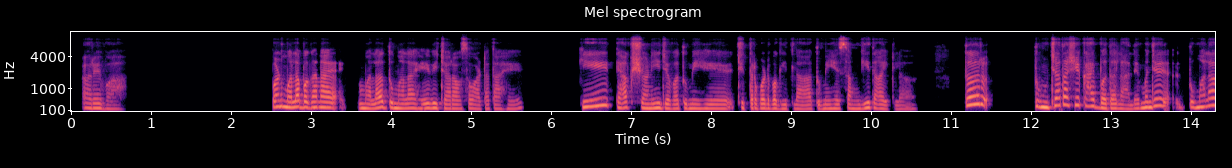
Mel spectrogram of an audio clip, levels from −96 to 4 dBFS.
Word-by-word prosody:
अरे 195 -1 -2
वाह! 165 -2 -11 1.8
पण 250 +1 +4
मला 230 +1 +6
बघा 230 -1 +3
ना, 225 -1 +4
ये 210 - -3 0.3
मला 190 +3 +2
तुम्हाला 190 -2 +1
हे 190 0 -1
विचारावसं 180 -2 -2
वाटत 170 0 -8
आहे, 165 +1 -9 0.8
की 270 +6 +3
त्या 210 +1 +1
क्षणी 195 -1 +3
जेव्हा 180 -2 -2
तुम्ही 180 -1 -2
हे 175 -1 -4
चित्रपट 185 -2 -1
बघितला, 165 -2 -4
तुम्ही 170 +2 -4
हे 175 - -2
संगीत 180 +4 +1
ऐकलं, 155 -3 -7 0.7
तर 345 +2 +6 0.6
तुमच्यात 255 +7 +5
असे 320 -1 +3
काय 275 -1 +1
बदल 185 -2 +1
आले? 165 +2 -6
म्हणजे 225 +8 +3 0.3
तुम्हाला 240 +7 +2
185 Hz, 140 wpm, -28 LUFS, 175-225 Hz, 1.8 s, मला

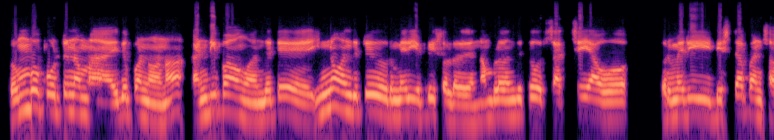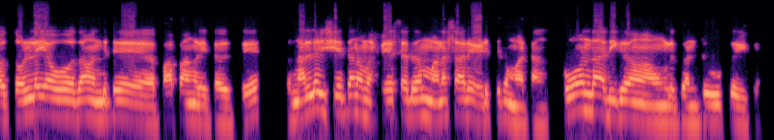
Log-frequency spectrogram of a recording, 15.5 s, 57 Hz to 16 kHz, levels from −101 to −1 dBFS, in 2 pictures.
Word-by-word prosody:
ரொம்ப 200 +7 +2
போட்டு 180 0 -1
நம்ம 160 -3 -1 0.3
இது 160 - -1
பண்ணோனா, 130 -6 0 0.2
கண்டிப்பா 180 +5 0
அவுங்க 140 -4 -1
வந்துட்டு 140 +5 +1 0.4
இன்னும் 205 +3 +1
வந்துட்டு 180 0 0
ஒரு 145 -1 -1
மெரி 150 +1 +3
எப்டி 155 +2 -2
சொல்றது? 120 -3 0
நம்பள 145 +3 -1
வந்துட்டு 150 +2 -3
ஒரு - - -15
சர்ச்சையாவோ, 145 -5 +1 0.5
ஒருமாரி 150 +2 +2 0.2
டிஸ்டர்பன்ஸா 155 -3 -1 0.2
தொல்லையாவோ 155 0 +2 0.2
தான் 150 - +1
வந்துட்டு 140 +1 0 0.5
பாப்பாங்களே 130 -2 0
தவிர்த்து, 110 +3 -1 0.4
ஒரு 130 - -3
நல்ல 175 +6 +3
விஷயத்த 175 0 +1
நம்ம 145 -3 0 0.2
பேசுறத 145 +1 0 0.2
மனசார 140 +2 0
எடுத்துக்க 125 -2 -4
மாட்டாங்க. 105 -2 -4 0.2
ஃபோன் 185 +4 0
தான் - - +2
அதிகம் 140 -3 +2
அவுங்களுக்கு 115 -1 -1
வந்துட்டு 115 +2 -3
ஊக்குவிக்கும். 115 -3 -4
145 Hz, 150 wpm, -23 LUFS, 130-165 Hz, 0.5 s, மெரி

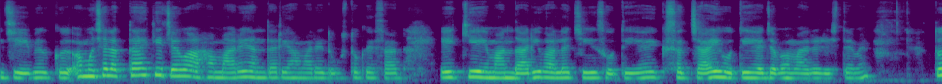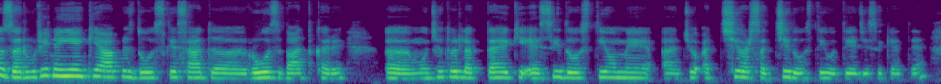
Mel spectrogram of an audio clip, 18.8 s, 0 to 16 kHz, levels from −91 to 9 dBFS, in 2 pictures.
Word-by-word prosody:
जी, 195 -2 0
बिल्कुल, 195 -1 -2
और 245 - -2
मुझे 255 +2 +3
लगता 265 +1 0
है 290 0 +2
कि 295 0 -1
जब 260 -2 +1
आ 240 -3 +1
हमारे 210 +1 -2
अंदर 205 -1 -4
या 195 - -5
हमारे 195 0 -6
दोस्तों 190 +2 -10
के 200 0 -7
साथ 185 +1 -12
एक 215 +1 0
ये 225 - +6
ईमानदारी 195 0 +1
वाला 200 -1 0
चीज़ 195 0 -2
होती 180 +2 -3
है, 195 +2 -2
एक 210 0 -6
सच्चाई 195 +1 0
होती 200 -1 +1
है 190 -1 +1
जब 185 -1 -1
हमारे 185 -1 -3
रिश्ते 175 +2 -7
में, 200 +6 -7 0.7
तो 285 0 +5
ज़रूरी 220 +2 +3
नहीं 260 -1 +8
है 260 -1 +7
कि 255 0 +2
आप 225 0 -2
इस 225 -2 +1
दोस्त 200 0 0
के 220 - +2
साथ 205 -2 -2
अ, 180 -2 -1
रोज़ 205 0 +6
बात 185 -1 -2
करें। 185 0 -2 0.4
अ, - - -1 0.3
मुझे 190 +3 -3
तो 225 0 +1
लगता 200 -2 0
है 205 0 +3
कि 200 - -3
ऐसी 185 +5 -2
दोस्तियों 205 +2 +1
में 200 -2 -1
अ, 180 0 -10
जो 205 - -1
अच्छी 195 +5 -2
और 220 -1 +3
सच्ची 195 +1 -1
दोस्ती 190 - 0
होती 365 -1 -1
है 365 - +1
जिसे 355 +1 -6
कहते 180 - -9
हैं 240 +7 -12
200 Hz, 205 wpm, -20 LUFS, 190-220 Hz, 0.7 s, नहीं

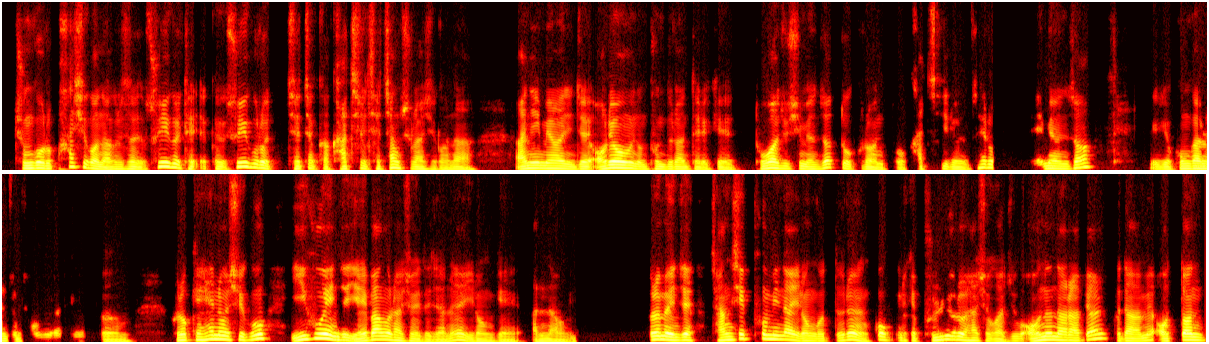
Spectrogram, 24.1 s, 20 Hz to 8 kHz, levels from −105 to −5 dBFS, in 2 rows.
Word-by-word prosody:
중고로 130 -1 +2
파시거나 140 - -1
그래서 100 -1 -3
수익을 200 -6 +2
대 105 - -5
그 105 - -4
수익으로 180 -8 +1 0.2
재창 110 -1 -5
그니까 - - -7
가치를 - - -5
재창출하시거나 95 - -4 0.4
아니면 125 +2 +3
인제 100 +1 0
어려운 135 -10 +6
분들한테 100 -3 -3
이렇게 85 0 -5 0.2
도와주시면서 115 +2 0
또 110 -5 -4
그런 90 -4 -4
또 - - -8
가치를 95 -6 -7
새롭게 155 0 -2 0.5
내면서 120 - 0 0.6
이게 95 0 -4
공간을 115 +3 +1
좀 90 - -7
정리가 - - -11
되게끔 80 0 -8 0.4
그렇게 135 +3 0
해 160 +5 +2
놓으시고 175 +3 +2 0.2
이후에 180 - +7
인제 135 -7 +1
예방을 150 +10 +4
하셔야 105 -5 -2
되잖아요, 85 - -2
이런 90 - -4
게 75 -3 -6
안 80 +3 -5
나오게. 75 -4 -6 0.8
그러면 160 -2 +7
인제 135 -2 +3 0.2
장식품이나 175 +4 +1
이런 115 -3 0
것들은 120 - 0
꼭 155 -2 0
이렇게 115 -2 -6
분류를 145 0 0
하셔 110 -4 -4
가지고 100 +3 -2
어느 145 +6 +4
나라 130 -6 +2
별 200 +5 0
그다음에 110 +3 -1
어떤 135 +6 +3
120 Hz, 370 characters per minute, -23 LUFS, 95-150 Hz, 0.8 s, 이후에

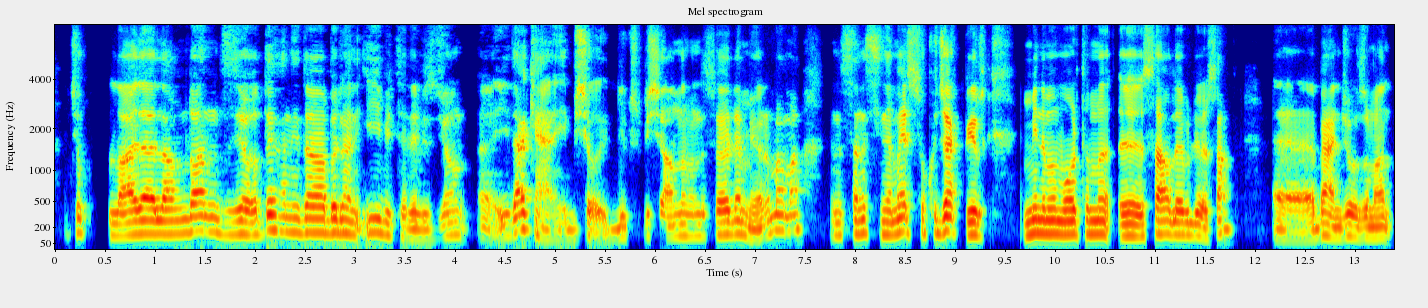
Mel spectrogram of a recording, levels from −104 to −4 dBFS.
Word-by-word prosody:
çok 145 +1 -9 0.2
lay 120 +2 +3
lay 135 0 +6
lamdan 145 +3 +1
ziyade, 130 +4 +1
hani, 150 -3 -5
daha, 145 -1 +3
böyle, 145 0 +3
hani, 135 -3 -1
iyi 145 -2 -3
bir 115 - -5
televizyon, 95 +4 -6
eee, - - -7
iyi - - -5
derken, - - +1 0.2
bir 85 - -8
şe - - -1
o - - -2
lüks - - -8
bir - - -7
şey - - -3
anlamında 115 +1 -4
söylemiyorum 125 - -1
ama 165 0 -4 0.3
insanı 135 +4 -3
sinemaya 135 +2 0
sokacak 150 +1 +1
bir 125 -2 +4 0.4
minimum 135 +1 +4
ortamı, 130 0 +3
ııı, 115 -1 +4
sağlayabiliyorsan, 125 - +1 0.4
eee, 75 0 -1
bence 105 +2 +2
o 110 - +1
zaman, 100 0 -1
130 Hz, 160 wpm, -24 LUFS, 115-140 Hz, 0.4 s, lay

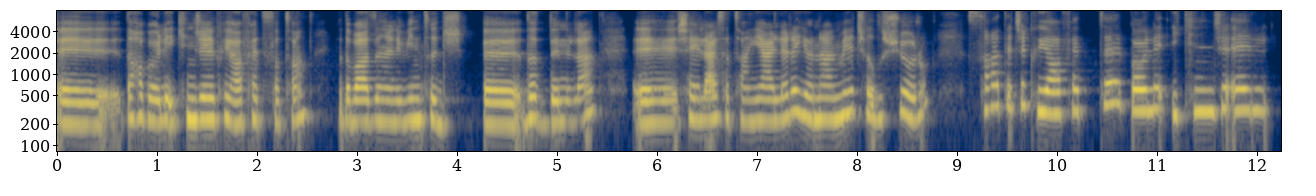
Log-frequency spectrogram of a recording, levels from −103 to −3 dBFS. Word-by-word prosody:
eee, 205 - +1
daha 240 +1 -2
böyle 225 0 +2
2'nci 230 +3 +2
el 235 - +4
kıyafet 230 -1 -2
satan 225 +4 -5 0.3
ya - - -7
da 220 - +1
bazen, 220 0 +4
hani 215 0 -4
vintage 230 -3 -1 0.3
eee, 200 0 +3
da 240 -4 0
denilen, 220 +6 -2 0.4
eee, 215 +1 +1
şeyler 235 0 0
satan 240 -2 -6
yerlere 225 +5 0
yönelmeye 245 +2 +1
çalışıyorum. 275 - -1 0.4
Sadece 355 +2 -4
kıyafette 300 +6 +1
böyle 310 +1 +6
2'nci 300 +3 -1
el, 310 -1 0
235 Hz, 125 wpm, -23 LUFS, 220-300 Hz, 0.4 s, böyle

